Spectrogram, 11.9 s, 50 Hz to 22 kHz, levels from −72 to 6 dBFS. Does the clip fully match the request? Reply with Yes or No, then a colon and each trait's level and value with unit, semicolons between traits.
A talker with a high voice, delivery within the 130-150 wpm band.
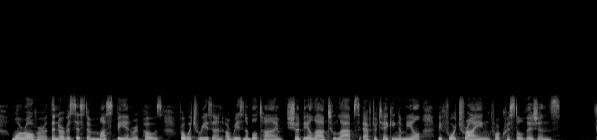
Yes: high, 200 Hz; average, 140 wpm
